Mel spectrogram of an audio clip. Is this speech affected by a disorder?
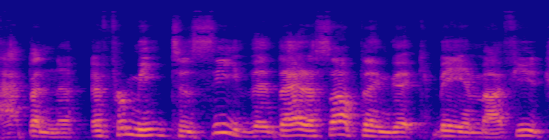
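Yes: brain injury; affects walking.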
